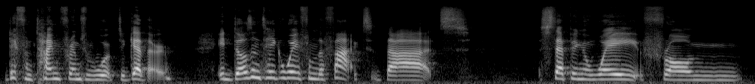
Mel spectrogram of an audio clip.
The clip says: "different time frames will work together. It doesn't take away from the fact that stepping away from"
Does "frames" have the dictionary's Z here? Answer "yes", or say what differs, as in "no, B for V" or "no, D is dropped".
yes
